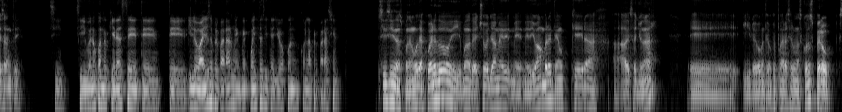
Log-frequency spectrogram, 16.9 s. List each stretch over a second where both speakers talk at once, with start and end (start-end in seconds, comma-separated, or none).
none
